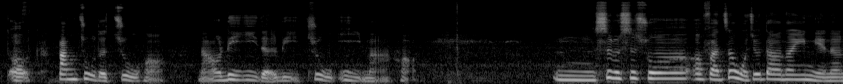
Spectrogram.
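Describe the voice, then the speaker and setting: Woman podcast host, soft husky tone, mellow delivery, chatty and musing, faint music underneath. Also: fairly low pitch. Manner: musing, chatty, frequent hesitant fillers. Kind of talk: casual solo podcast talk.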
